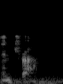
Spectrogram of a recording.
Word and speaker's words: intra: I keep saying I say it so fast it sounds like I'm saying inter but it's intra.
